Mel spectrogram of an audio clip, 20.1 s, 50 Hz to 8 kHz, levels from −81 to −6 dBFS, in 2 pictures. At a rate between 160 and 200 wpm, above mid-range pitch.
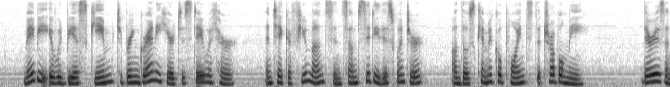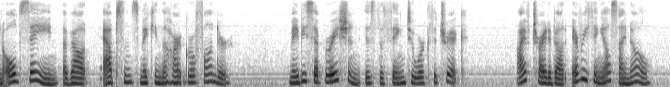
Yes: average, 175 wpm; high, 210 Hz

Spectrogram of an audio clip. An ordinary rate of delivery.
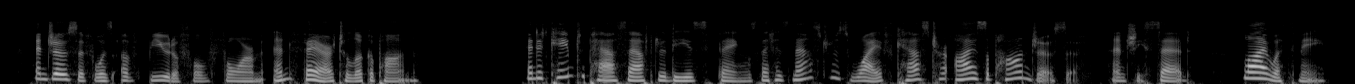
Yes: average, 155 wpm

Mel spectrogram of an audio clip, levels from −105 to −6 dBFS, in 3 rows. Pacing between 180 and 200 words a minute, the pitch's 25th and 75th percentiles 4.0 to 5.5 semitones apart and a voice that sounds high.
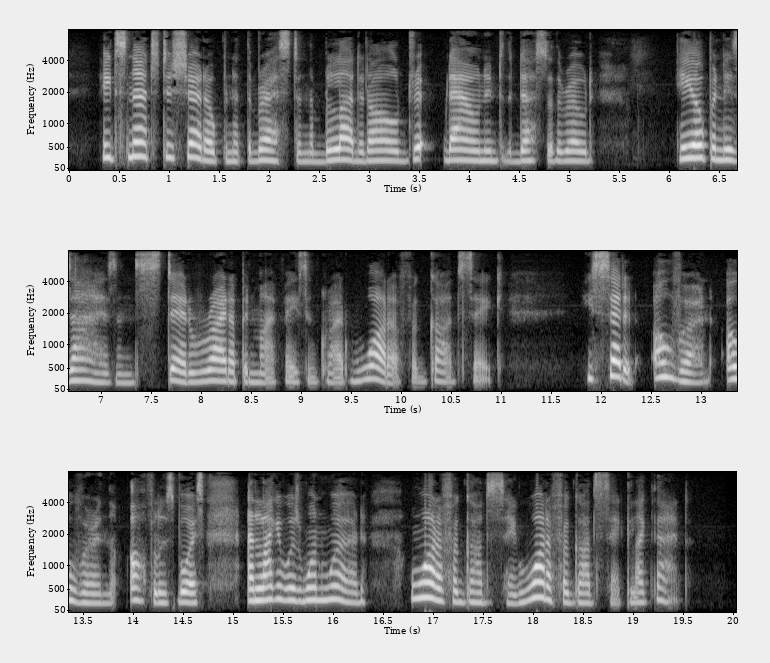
Yes: average, 190 wpm; average, 4.3 semitones; high, 220 Hz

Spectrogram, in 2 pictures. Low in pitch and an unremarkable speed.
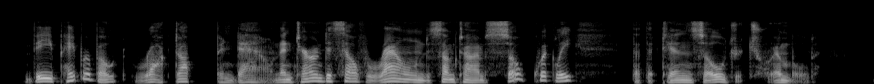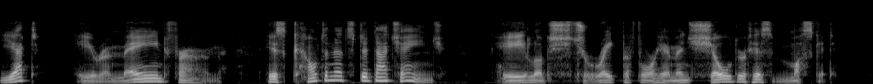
No: low, 115 Hz; slow, 125 wpm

